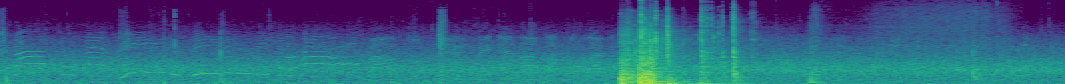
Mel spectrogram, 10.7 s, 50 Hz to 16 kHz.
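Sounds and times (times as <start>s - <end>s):
door closing: 6.2s - 7.6s.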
